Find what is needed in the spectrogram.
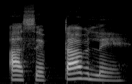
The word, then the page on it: aceptable: Spanish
